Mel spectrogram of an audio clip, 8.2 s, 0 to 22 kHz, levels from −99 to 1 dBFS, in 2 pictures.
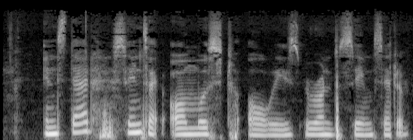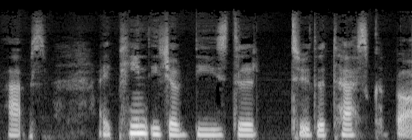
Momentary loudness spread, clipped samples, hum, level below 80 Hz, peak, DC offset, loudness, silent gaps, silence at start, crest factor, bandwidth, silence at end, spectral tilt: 11 LU; under 0.1%; none; -46 dBFS; -2 dBFS; under 0.1%; -20 LUFS; none; 0.45 s; 18 dB; 14 kHz; 0 s; -6.5 dB/octave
